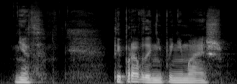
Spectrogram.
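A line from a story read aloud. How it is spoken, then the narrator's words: Sighed. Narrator (Russian): вздохнул Вар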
